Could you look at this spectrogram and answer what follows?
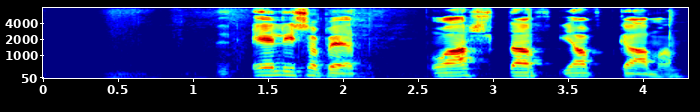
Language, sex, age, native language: Icelandic, other, 13, Icelandic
